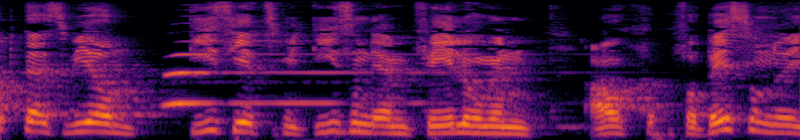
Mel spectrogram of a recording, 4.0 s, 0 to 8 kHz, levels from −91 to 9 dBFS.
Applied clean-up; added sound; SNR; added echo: classical method WPE with log-MMSE.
